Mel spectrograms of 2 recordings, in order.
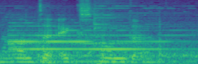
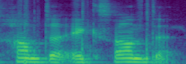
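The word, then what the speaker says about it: Hunter × Hunter: I also learned like 1 or 2 years ago that you're not supposed to pronounce the X in Hunter X Hunter.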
